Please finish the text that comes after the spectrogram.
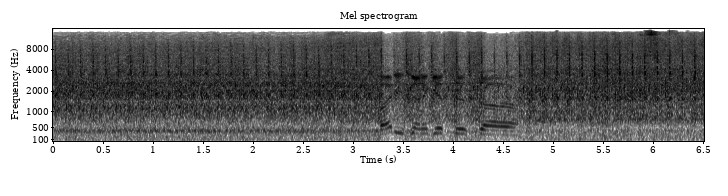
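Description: A tractor engine idles steadily at close range with a knocking, vibrating drone, part of a lineup of old tractors including a Wheatland diesel at a tractor rally, while someone talks over it.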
